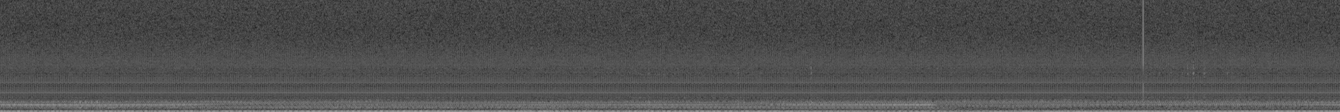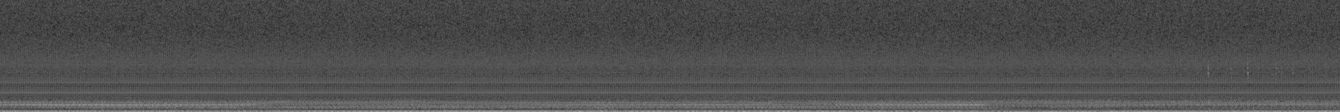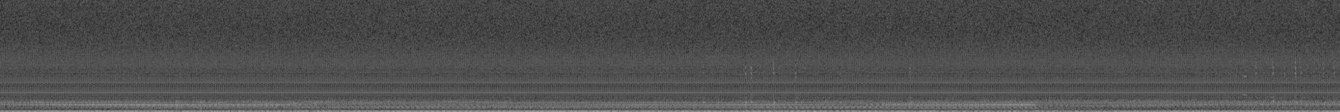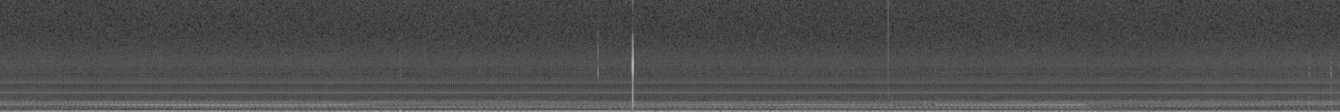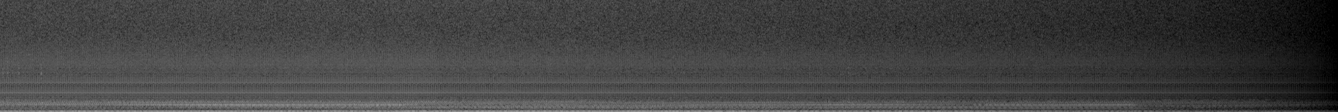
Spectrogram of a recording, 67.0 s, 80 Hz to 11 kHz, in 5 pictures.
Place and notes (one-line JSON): {"title": "Koh Bulon Lae, Thailand - drone log 04/03/2013", "date": "2013-03-04 22:47:00", "description": "fan on wood\n(zoom h2, contact mic)", "latitude": "6.83", "longitude": "99.54", "altitude": "17", "timezone": "Asia/Bangkok"}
